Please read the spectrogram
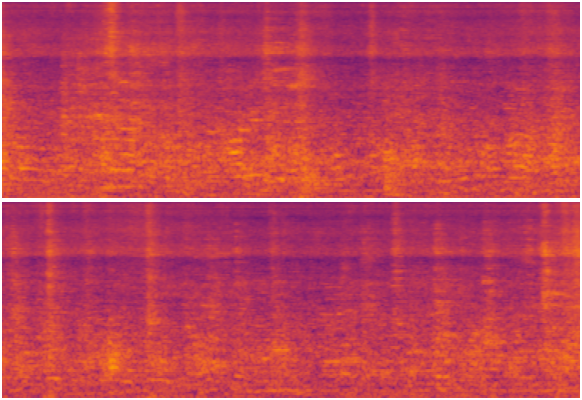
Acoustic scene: restaurant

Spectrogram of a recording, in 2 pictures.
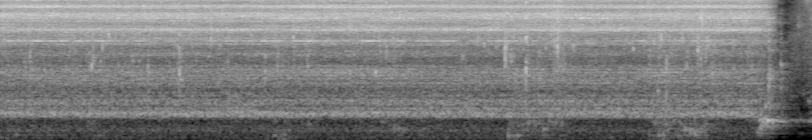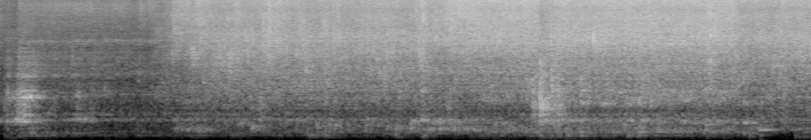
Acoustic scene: restroom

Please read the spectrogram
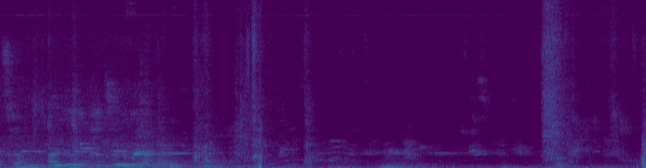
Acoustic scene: elevator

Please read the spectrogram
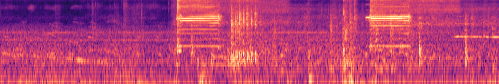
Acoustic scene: bus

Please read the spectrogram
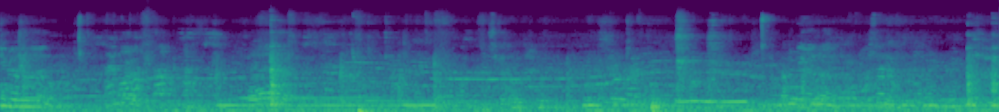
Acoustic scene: restaurant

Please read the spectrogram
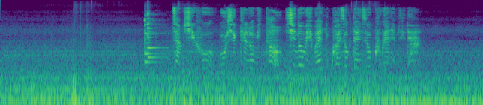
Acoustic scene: car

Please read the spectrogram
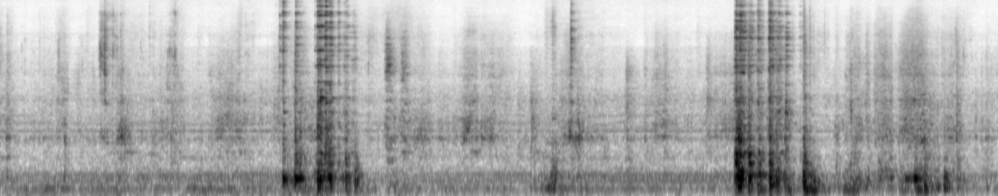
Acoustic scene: kitchen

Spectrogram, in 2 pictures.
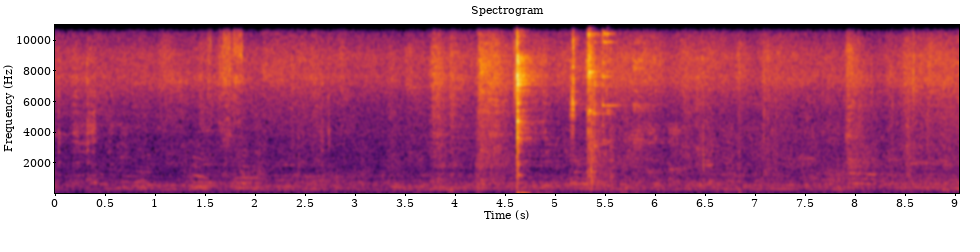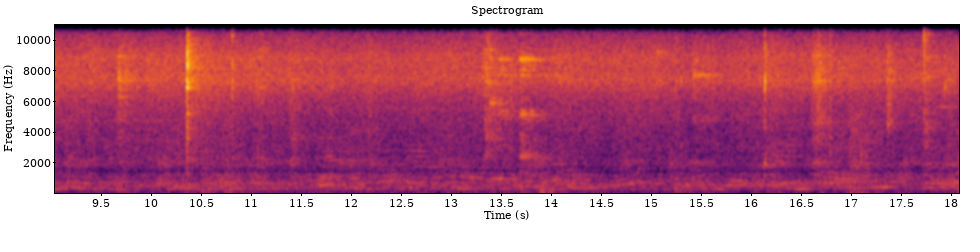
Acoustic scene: restaurant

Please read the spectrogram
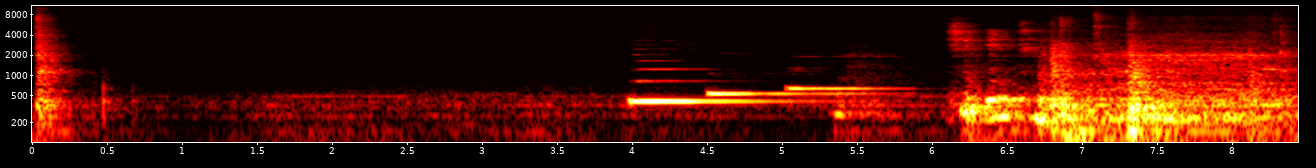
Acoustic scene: elevator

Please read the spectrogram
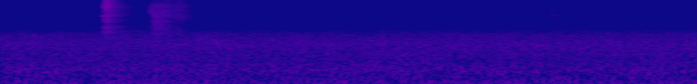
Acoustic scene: park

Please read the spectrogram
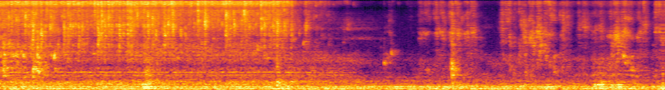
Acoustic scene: restroom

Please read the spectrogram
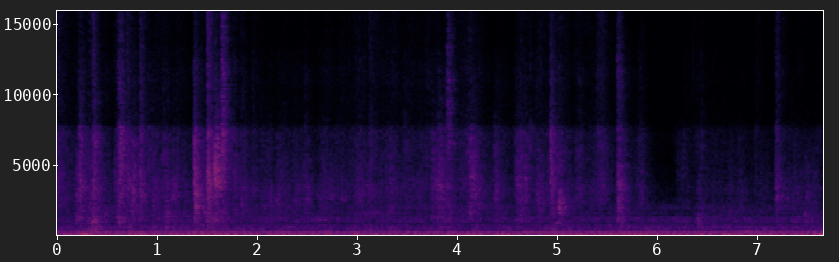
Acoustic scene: restroom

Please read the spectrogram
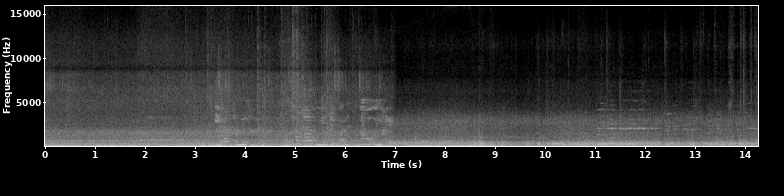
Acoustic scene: bus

